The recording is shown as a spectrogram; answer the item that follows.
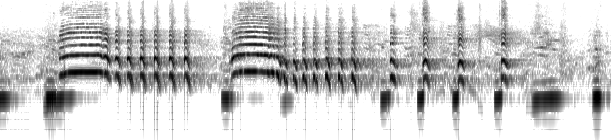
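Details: Captive siamang gibbons at Cotswold Wildlife Park yell at the watching crowd. Long rising whoops swell and break into rapid barking notes, a second swelling whoop follows, then spaced sharp barks with low hoots between them.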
